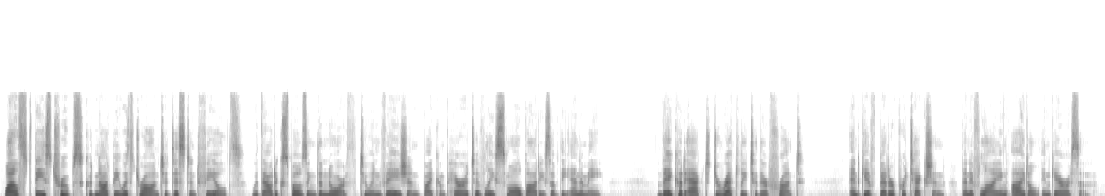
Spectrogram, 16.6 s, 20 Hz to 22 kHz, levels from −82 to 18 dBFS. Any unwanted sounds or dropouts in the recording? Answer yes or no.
no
